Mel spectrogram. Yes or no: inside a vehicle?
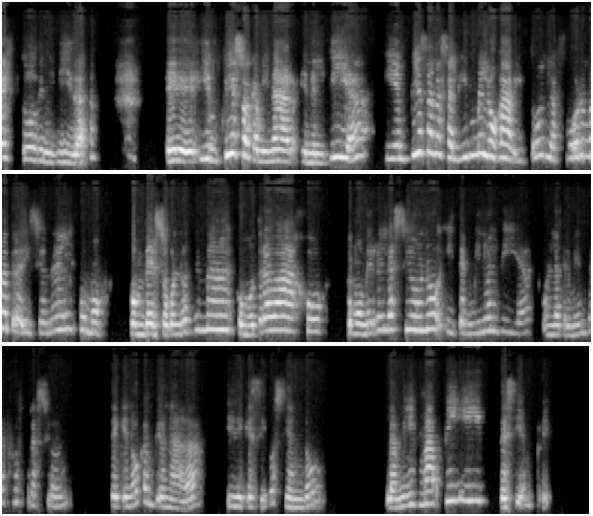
no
